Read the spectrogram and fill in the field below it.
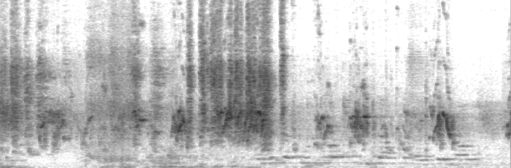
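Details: Breeding-season budgerigars chattering: bright rapid chirps and squeaky warbles, with a run of short whistled notes repeated in the middle and busy scratchy chatter around them.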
